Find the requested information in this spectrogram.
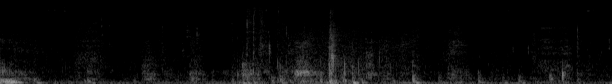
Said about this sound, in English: Well, actually, Addie is still growling, but she's squeaking the toy in her mouth as well. So her mouth, when she's growling, you hear rawr, rawr, rawr, rawr, as it's...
